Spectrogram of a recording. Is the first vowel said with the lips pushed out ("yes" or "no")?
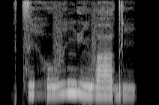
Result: no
